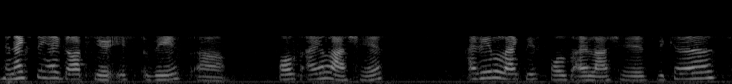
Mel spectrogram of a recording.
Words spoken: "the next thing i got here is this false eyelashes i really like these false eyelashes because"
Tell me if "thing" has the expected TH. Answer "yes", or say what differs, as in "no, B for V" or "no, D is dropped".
no, T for TH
